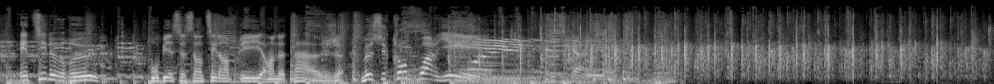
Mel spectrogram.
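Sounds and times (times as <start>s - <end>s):
speech: 0.2s - 6.3s
studio audience applause welcoming a guest: 4.5s - 9.9s.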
